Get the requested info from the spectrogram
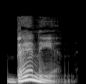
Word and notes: banian: British English

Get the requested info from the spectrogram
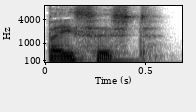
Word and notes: bassist: British English

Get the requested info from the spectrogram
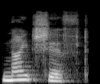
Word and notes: night shift: American English

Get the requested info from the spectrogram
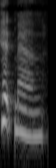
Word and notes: hitman: American English

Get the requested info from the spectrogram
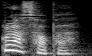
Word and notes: grasshopper: British English

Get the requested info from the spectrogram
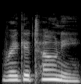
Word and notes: rigatoni: American English

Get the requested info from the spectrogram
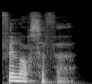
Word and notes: philosopher: British English

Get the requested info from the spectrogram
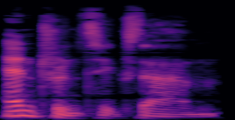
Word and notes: entrance exam: British English

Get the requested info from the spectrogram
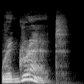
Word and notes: regret: British English

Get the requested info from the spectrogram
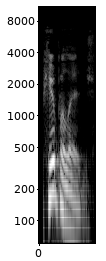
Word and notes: pupillage: British English

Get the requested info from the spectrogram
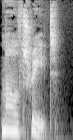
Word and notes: maltreat: British English

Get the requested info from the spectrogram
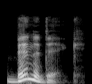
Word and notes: benedick: British English

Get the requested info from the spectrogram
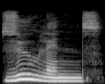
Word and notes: zoom lens: British English

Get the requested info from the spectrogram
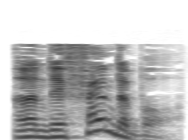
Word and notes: undefendable: British English

